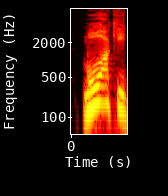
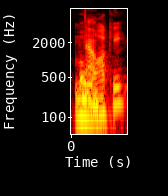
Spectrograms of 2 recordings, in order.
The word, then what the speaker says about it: Milwaukee: did I not does do you not hear the l Milwaukee I don't hear it Milwaukee Milwaukee oh sorry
